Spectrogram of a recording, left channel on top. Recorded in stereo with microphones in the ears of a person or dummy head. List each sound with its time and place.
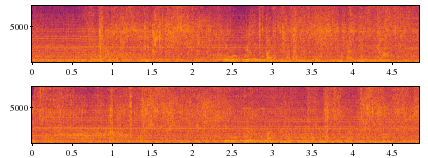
2.4 s a woman speaking: 5° left (ahead or behind), 0.9 m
